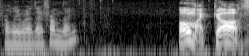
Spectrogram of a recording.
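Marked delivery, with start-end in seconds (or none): 2.2-3.0 startled shout. Real, not acted. Startled by sudden enemy.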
